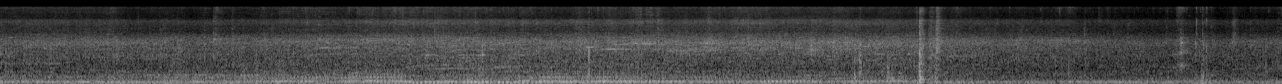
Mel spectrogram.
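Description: Light rain falling on a city street, a steady hiss, with vehicle engines running low underneath. Two sharp knocks about nine seconds in.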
